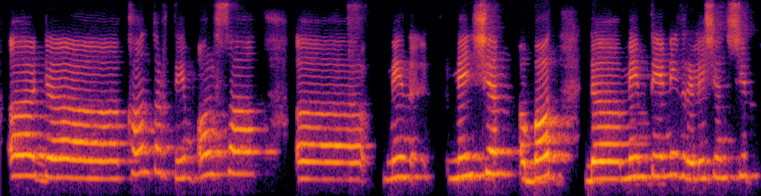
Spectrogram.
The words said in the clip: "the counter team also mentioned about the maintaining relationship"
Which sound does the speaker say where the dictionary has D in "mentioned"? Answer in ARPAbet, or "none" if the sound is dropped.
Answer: none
